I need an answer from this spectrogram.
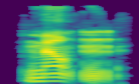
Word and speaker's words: mountain: you pronounce this word in fast speech it sounds like mountain the t sound is reduced the little town was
